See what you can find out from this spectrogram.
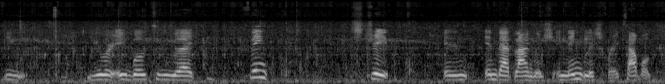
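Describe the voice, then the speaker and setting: A fairly high-pitched woman with a Filipino accent and lively intonation, over noticeable background noise. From Philippines. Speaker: vlogger. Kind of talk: casual vlog tips. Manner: halting, many fillers.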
